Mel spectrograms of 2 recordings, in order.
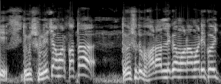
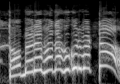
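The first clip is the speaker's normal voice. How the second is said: high-pitched battle cry; angry attack; 8 semitones higher than usual. Acted. Wife sets upon husband for insulting her mother, high angry cry. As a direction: lunge in with a high, furious insult.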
